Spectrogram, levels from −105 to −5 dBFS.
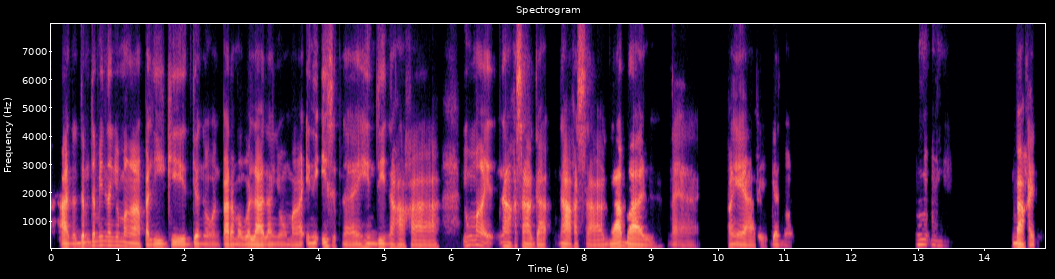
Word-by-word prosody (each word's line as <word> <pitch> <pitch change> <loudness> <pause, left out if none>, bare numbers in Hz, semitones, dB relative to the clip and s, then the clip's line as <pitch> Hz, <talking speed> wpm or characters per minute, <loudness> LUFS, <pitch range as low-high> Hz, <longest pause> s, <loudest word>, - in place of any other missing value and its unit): Ano, 105 0 +5
damdamin 130 +6 -1
lang 150 -1 -2
yung 140 -3 -4
mga 110 -4 +3 0.2
paligid 90 0 -1
ganon 95 -2 -4
para 90 0 +4
mawala 90 -1 +3
lang 85 +1 -4
yung 85 -1 -10
mga 80 -1 -2
iniisip 115 +2 -2
na 85 -1 -4
hindi 100 +1 -2
nakaka 85 -3 -2 0.3
yung 145 +4 -9
mga - - +3 0.2
nakasaga - - +2 0.2
nakasagabal 95 -1 +3 0.3
na - - -8 0.5
pangyayari, 85 -5 -1
ganon. 75 -4 -7 1.9
Mm. 165 -4 -11 1.1
Bakit? - - +5
95 Hz, 100 wpm, -28 LUFS, 85-110 Hz, 1.9 s, Ano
